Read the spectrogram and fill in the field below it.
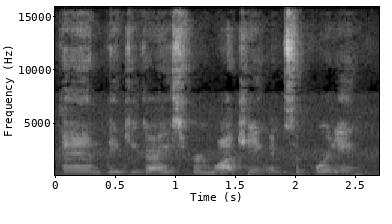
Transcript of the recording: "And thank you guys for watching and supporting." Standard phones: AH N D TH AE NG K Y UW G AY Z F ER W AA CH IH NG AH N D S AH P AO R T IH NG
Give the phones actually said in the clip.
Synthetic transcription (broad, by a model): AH N TH AE NG K Y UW G AY Z F ER W AA CH IH NG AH N S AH P AO R T IH NG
